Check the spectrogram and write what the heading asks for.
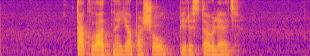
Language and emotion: Russian, neutral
